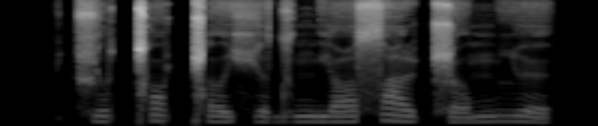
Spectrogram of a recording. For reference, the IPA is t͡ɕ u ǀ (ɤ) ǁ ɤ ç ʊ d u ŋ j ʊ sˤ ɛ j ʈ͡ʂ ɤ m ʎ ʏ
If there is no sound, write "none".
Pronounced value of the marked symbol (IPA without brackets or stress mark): ɔ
